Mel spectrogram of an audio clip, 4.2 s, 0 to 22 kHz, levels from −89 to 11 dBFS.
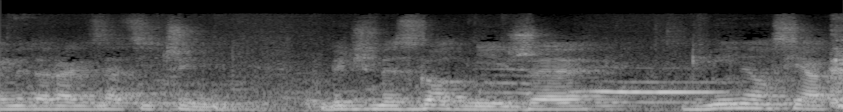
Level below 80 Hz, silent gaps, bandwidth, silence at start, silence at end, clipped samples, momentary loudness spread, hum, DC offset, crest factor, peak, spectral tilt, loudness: -46 dBFS; none; 13 kHz; 0 s; 0 s; under 0.1%; 6 LU; none; under 0.1%; 14 dB; -6 dBFS; -6.5 dB/octave; -19 LUFS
